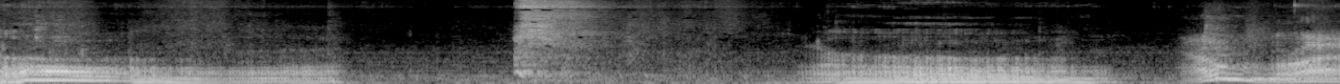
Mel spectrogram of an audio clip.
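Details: Female Siberian Husky "talking" about how she hates squirrels: three bouts of deep, rich, harmonic growl-moaning, each rising and falling in pitch, separated by short pauses with a sharp breathy snort between them.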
